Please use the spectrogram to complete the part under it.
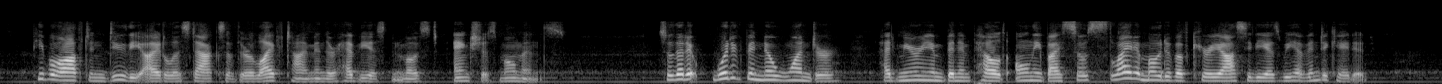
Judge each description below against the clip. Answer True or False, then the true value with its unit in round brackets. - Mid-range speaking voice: True (165 Hz)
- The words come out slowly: False (165 wpm)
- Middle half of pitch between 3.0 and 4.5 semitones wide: False (4.9 semitones)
